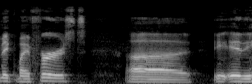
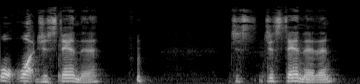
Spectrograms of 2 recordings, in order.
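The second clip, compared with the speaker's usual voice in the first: put-on Australian accent. Retelling a coach imitating a punter in an Aussie accent. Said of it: "makes this beautiful impersonation".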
